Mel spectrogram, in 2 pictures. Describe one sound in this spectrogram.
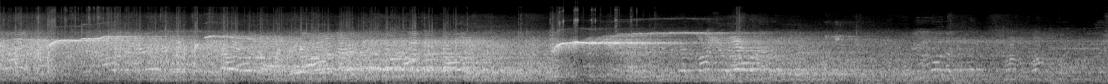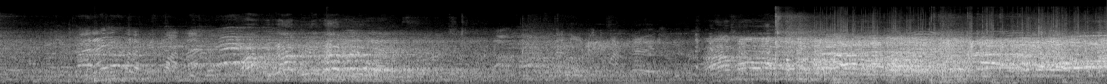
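A crowd in a large echoing hall cheers and shouts loudly.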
